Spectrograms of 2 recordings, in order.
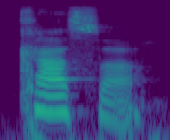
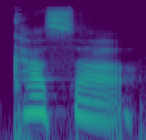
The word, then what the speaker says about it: casa: das heißt sie haben ca und SA das heißt man würde das da trennen Casa das weiß man sagt Casa also die Betonung ist auf der ersten Silbe bzw auf der vorletzten Silbe und so die letzte wäre SAT vorletzte folglich ca man sagt ja nicht Casa na das wäre falsch dann gehen wir zu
